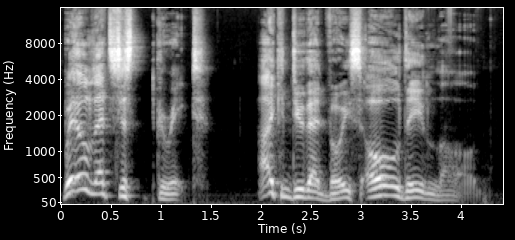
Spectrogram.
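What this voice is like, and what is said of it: Deep, bold nobleman character voice. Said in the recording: “It's deep and bold ... Deep and bold ... half deep nobleman voice and half Charlton Heston and about one third something else that I can't really quite identify.”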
